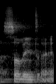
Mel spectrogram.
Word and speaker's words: Solita: You say the name. I didn't ask you how to say it. – Solita, yeah. – Solita, right. Okay. So it says like it reads.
